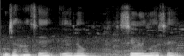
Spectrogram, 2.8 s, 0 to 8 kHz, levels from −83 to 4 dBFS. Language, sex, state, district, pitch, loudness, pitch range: Hindi, male, Uttar Pradesh, Lucknow, 115 Hz, -14 LUFS, 115-120 Hz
